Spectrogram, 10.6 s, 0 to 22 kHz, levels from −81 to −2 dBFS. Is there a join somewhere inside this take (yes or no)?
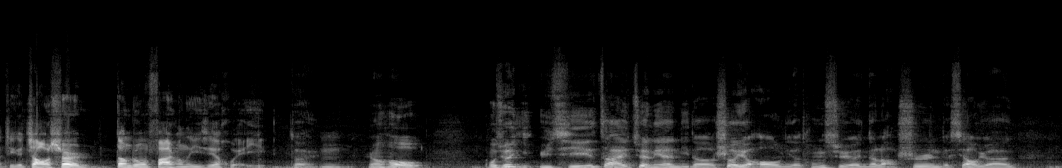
yes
